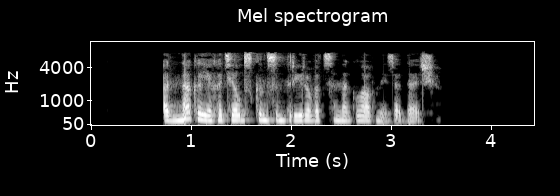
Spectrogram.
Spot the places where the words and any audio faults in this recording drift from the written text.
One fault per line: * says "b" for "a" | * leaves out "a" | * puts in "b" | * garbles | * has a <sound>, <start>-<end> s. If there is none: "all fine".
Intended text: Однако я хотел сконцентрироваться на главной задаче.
all fine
